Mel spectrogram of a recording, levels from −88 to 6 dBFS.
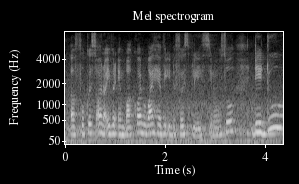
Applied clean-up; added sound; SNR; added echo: none; none; none; none.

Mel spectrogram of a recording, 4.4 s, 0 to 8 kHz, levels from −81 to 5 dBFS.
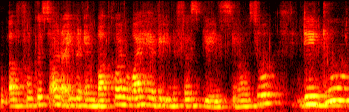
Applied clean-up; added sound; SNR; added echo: neural separator model SepFormer DNS4.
